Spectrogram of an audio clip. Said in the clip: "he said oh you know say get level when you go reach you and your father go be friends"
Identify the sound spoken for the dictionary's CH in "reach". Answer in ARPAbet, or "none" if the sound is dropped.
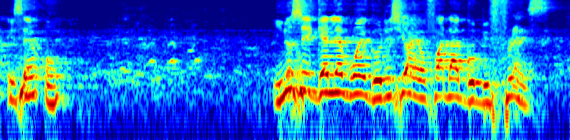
S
